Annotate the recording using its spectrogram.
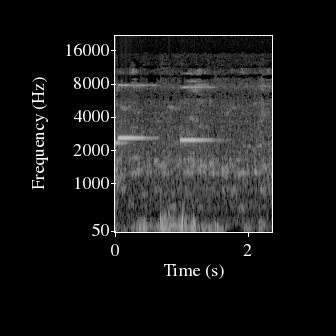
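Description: Top-loading washing machine's control panel beeping as its buttons are pressed: two short high beeps, one at the start and one about a second in, over a low irregular rumble.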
